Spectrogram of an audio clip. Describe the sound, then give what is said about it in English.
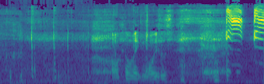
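A rabbit screaming in an online video, in a string of shrill, harsh squeals that come in quick bursts, growing louder and more piercing toward the end over a faint, noisy background. “We have to Google rabbit screaming.”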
